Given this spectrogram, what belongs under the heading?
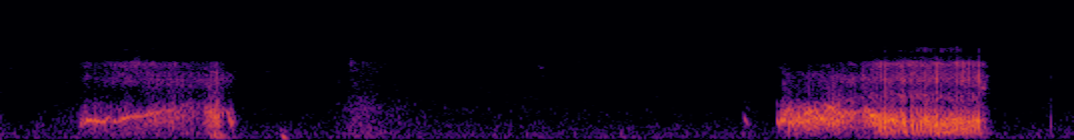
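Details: Snoring from a pug dog.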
